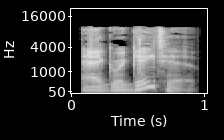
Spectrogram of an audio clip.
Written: aggregative

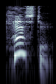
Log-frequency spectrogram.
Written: castor

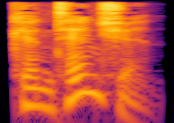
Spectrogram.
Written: contention

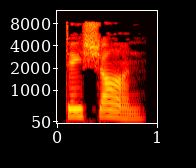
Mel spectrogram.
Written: dayshaun

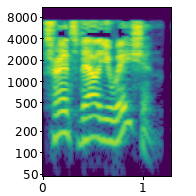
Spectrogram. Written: transvaluation

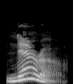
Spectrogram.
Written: narrow

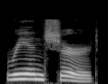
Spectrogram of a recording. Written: reinsured

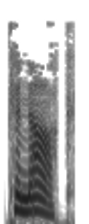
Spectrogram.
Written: Kanak

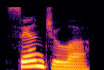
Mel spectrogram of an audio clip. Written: sanjula

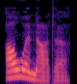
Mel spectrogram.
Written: awanata

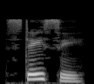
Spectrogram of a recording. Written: stacy

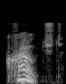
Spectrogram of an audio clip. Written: crouched

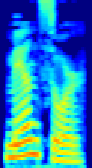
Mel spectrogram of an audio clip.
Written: Mansoor

